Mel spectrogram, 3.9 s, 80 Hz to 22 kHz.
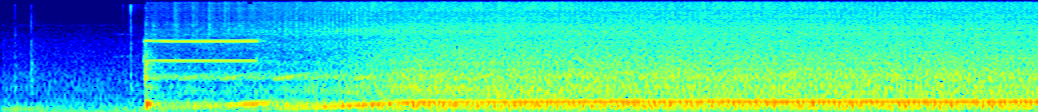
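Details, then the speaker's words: Fieldpiece MR45 refrigerant recovery machine after oil was added per the manual, following noise from recovering moisture-laden refrigerant; motor spins up quickly to a steady, even hum with no knocking or rattle, now quiet and healthy. "Put the oil in. Now she's quiet. That's a huge difference."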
